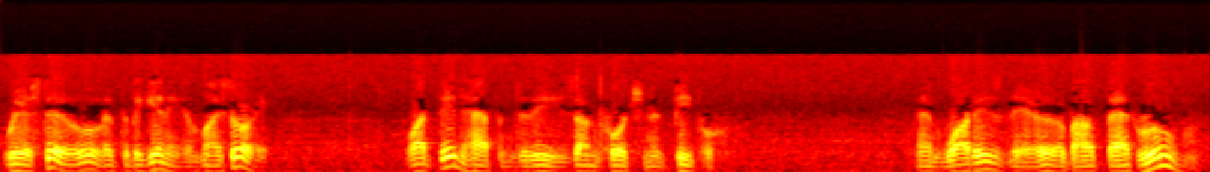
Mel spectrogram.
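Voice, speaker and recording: An actor playing a brooding storyteller in a 1970s radio drama, speaking in a deliberate, ruminative way with dramatic pauses. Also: male voice, fairly low pitch, lively intonation, a little hiss or hum. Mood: brooding, reflective. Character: brooding male storyteller haunted by a mystery. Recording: muffled vintage radio broadcast with music.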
